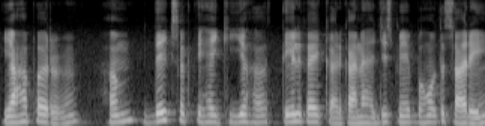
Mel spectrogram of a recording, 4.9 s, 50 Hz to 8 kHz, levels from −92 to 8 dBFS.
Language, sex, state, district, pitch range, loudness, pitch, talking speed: Hindi, male, Uttarakhand, Tehri Garhwal, 155-170 Hz, -23 LUFS, 160 Hz, 210 wpm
